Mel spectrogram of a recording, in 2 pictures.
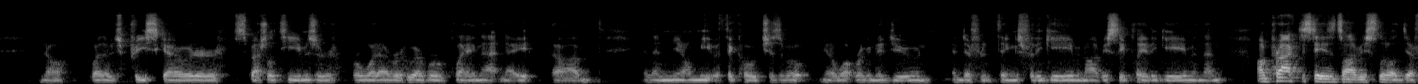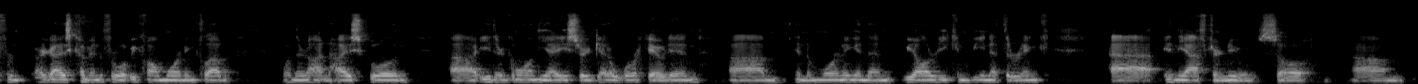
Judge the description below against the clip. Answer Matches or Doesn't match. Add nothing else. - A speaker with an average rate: Doesn't match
